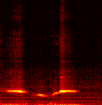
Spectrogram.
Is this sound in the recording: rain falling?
no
